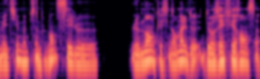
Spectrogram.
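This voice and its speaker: A man with a plain, everyday voice speaks at a medium pitch and a fairly quick pace with ordinary pitch variation. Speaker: podcast host. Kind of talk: interview.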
